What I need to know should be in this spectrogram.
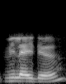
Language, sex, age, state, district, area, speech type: Bodo, male, 45-60, Assam, Udalguri, urban, conversation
